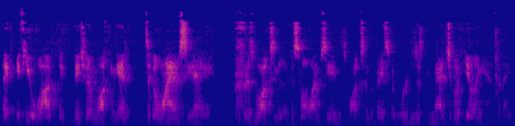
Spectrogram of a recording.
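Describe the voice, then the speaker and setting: A man's voice: a little high, steady tone, rapid-fire, bright, forceful tone, slight background noise, poor audio. A man hosting a casual sports podcast, talking loosely with lots of fillers and swearing. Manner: loose, profane, filler-heavy. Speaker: podcast host.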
